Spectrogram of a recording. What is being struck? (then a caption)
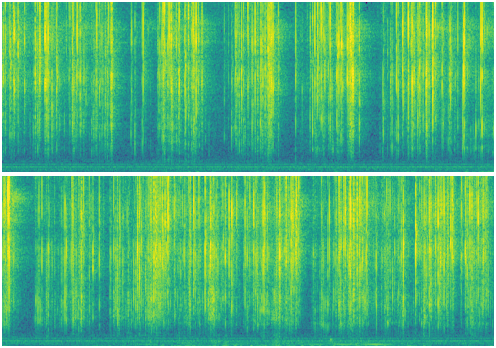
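Printed paper candy wrapper sheet. Fingertips crinkle and press a large, flat, heart-shaped Dove-printed paper candy wrapper sheet, making dense, bright, crackly rustling in bursts separated by brief pauses. A faint steady tone hums underneath throughout.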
